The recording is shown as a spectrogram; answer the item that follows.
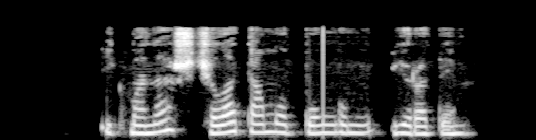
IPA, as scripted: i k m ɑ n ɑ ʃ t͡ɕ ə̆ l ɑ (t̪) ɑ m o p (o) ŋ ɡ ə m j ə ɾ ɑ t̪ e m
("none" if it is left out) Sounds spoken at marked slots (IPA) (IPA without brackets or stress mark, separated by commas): t̪, o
